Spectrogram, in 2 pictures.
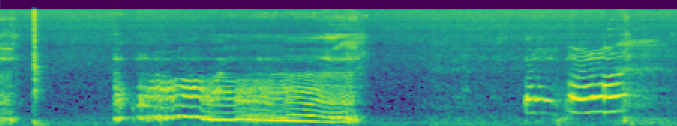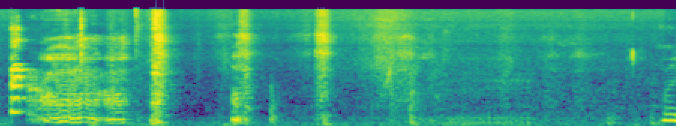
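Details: English Bulldog pup throwing a fit when not played with, indoors: long wavering whines and moaning cries rising and falling, then short yips and squeaky whimpers, with growly low tones in a small room.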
